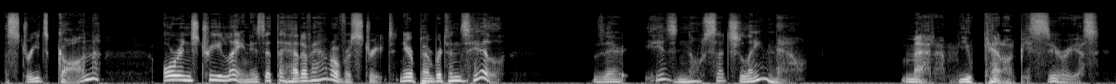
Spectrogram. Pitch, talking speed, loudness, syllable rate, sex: 145 Hz, 150 wpm, -18 LUFS, 4.8 syllables/s, male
